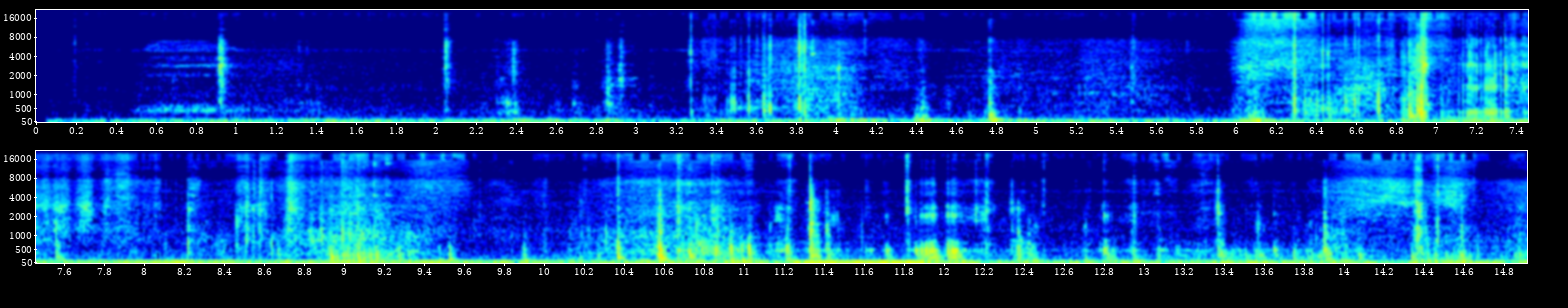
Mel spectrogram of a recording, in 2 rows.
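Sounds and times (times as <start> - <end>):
rustling: 5.1 - 11.4.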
